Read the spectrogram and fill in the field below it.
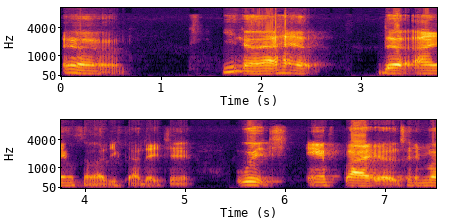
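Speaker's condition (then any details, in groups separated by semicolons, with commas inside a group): Spastic quadriplegic cerebral palsy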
